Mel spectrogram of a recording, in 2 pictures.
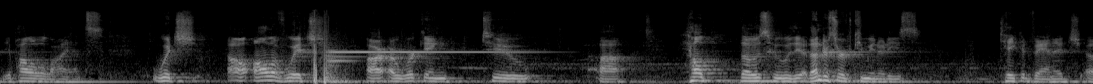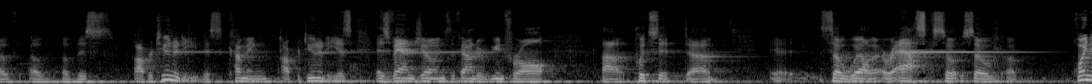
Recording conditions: live audience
